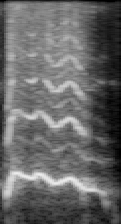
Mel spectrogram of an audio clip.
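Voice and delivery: high loud playful woo; spooky woo. Real, not acted. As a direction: thrill of a scare. Loved getting scared as kid.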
